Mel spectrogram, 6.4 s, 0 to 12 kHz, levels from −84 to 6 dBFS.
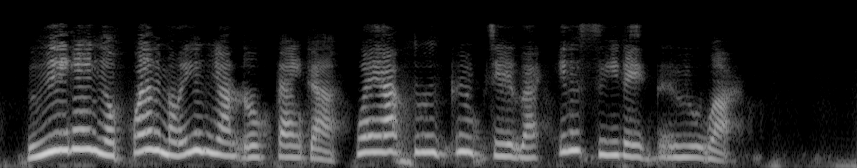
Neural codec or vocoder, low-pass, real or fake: codec, 16 kHz, 0.5 kbps, FreqCodec, larger model; 7.2 kHz; fake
